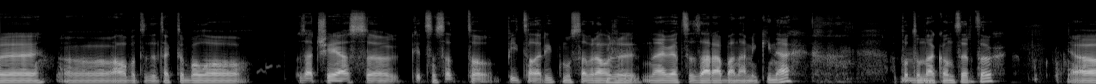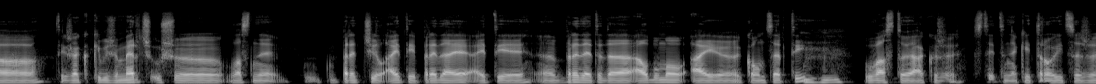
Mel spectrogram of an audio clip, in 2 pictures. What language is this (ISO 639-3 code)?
slk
